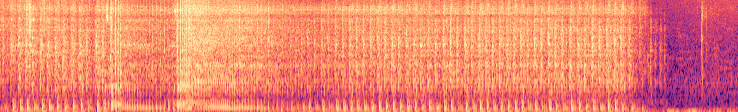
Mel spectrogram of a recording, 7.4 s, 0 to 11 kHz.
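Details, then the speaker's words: Yamaha YZ450 single-cylinder, freshly rebuilt, after replacing a stretched timing chain that caused ticking; quick revs with a crisp even beat, no top-end ticking, much quieter; normal running. "the engine sounds much quieter now I think it's this is a normal Y Z 450 sound that old timing chain was garbage"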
